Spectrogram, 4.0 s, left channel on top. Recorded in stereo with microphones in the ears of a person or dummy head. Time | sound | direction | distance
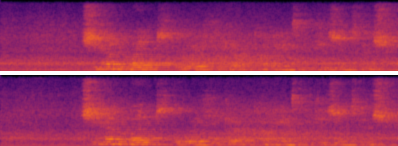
0.8 | a woman speaking | 70° right (ahead or behind) | 1.9 m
